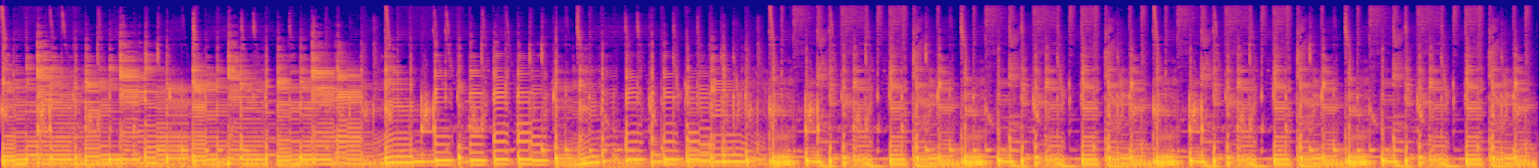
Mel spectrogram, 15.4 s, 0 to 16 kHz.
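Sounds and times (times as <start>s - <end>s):
bass through an octaver effect: 0.0s - 15.3s.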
